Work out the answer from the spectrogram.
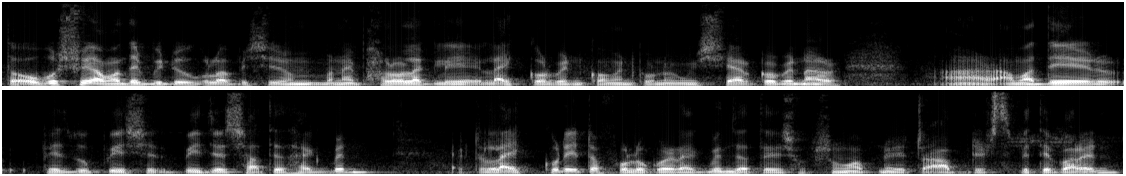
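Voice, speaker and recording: A man's voice: fairly low pitch, fairly even intonation, fast, a little mellow, slight background noise. A man with a Bangladeshi accent giving an informal, loosely improvised product demonstration, repeating himself and reaching for filler words. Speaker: product presenter for a walkie-talkie seller.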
